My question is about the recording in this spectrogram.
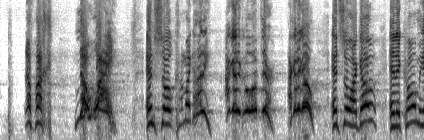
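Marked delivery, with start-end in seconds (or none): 1.1-1.8 high, excited shout; excited disbelief. Acted. Dreamer reacting to the NCAA letter, excited shout. 2.9-4.7 high, rushed, excited yell; urgent excitement. Acted. Husband telling honey he must go, urgent excitement. Dream, urgent plea to wife.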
